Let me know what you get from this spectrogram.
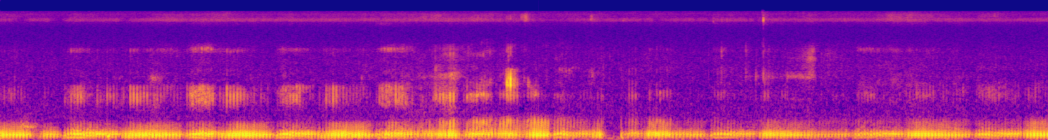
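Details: A Maine Coon x Sphynx kitten with its mother purrs in a low continuous rumble pulsing on each breath, a brief pause near the middle, faint rustles throughout.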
